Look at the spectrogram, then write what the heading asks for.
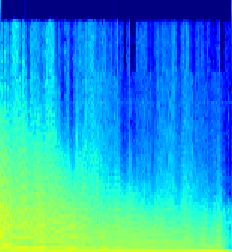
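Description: Low B note struck on a six-string guitar tuned far down, played through heavy distortion: one sustained, buzzing chord-like drone ringing for about two seconds before cutting off, loud and alone.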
